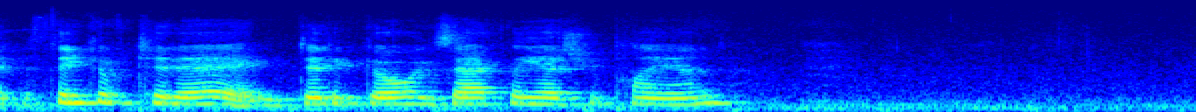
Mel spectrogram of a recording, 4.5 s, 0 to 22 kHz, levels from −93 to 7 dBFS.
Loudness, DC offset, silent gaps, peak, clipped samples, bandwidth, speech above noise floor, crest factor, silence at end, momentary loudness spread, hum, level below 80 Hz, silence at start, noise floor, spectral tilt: -36 LUFS; under 0.1%; none; -20 dBFS; under 0.1%; 16 kHz; 23 dB; 16 dB; 0.05 s; 23 LU; none; -64 dBFS; 0 s; -59 dBFS; -6 dB/octave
